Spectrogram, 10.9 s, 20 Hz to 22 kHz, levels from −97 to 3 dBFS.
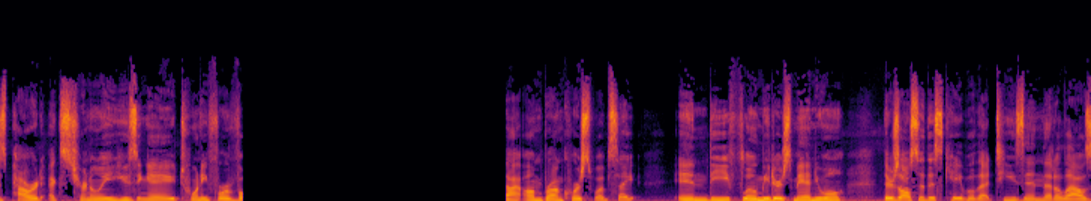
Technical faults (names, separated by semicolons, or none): audio dropout to silence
